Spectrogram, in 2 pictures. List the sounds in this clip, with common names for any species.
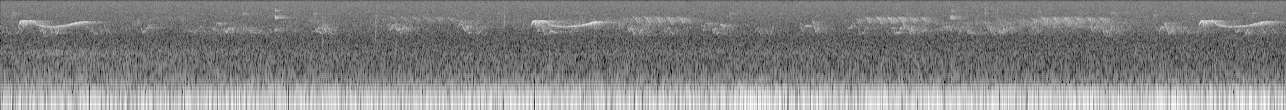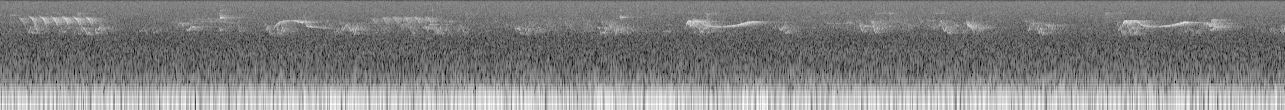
Red-eyed Vireo, Eastern Wood-Pewee, Rose-breasted Grosbeak, Chipping Sparrow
